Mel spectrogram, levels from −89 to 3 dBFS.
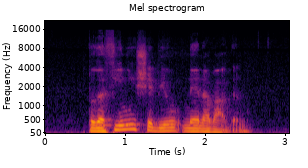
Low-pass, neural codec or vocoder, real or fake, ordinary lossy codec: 14.4 kHz; none; real; Opus, 16 kbps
